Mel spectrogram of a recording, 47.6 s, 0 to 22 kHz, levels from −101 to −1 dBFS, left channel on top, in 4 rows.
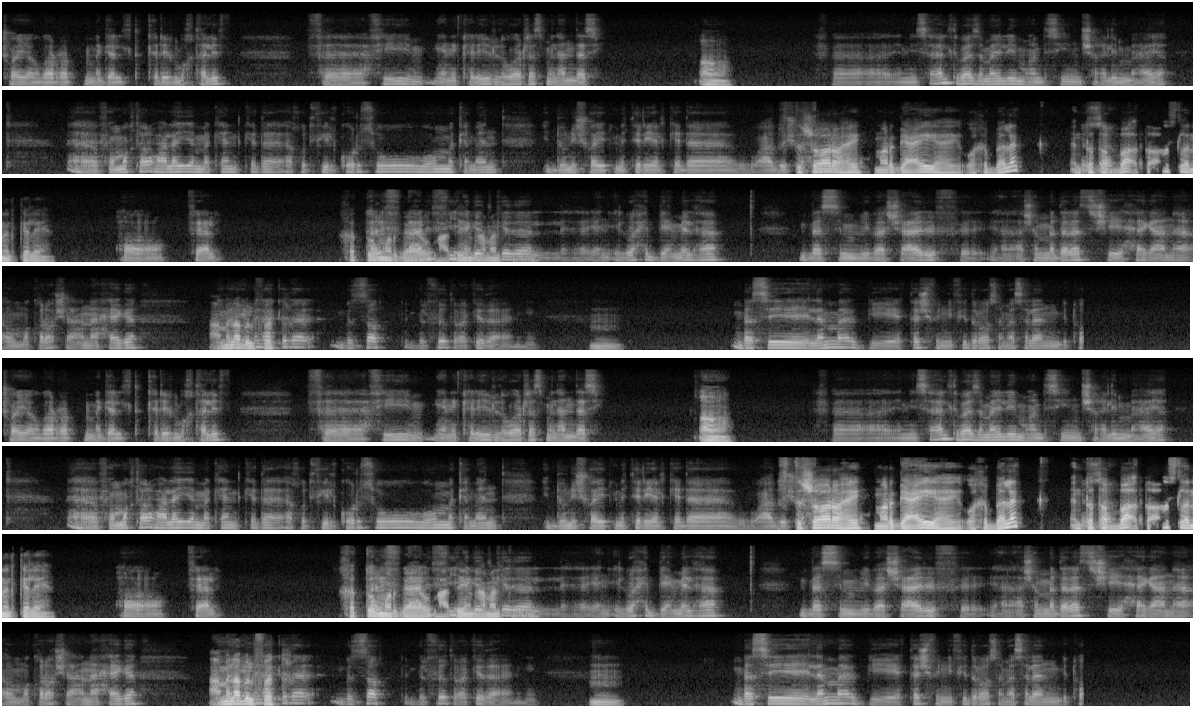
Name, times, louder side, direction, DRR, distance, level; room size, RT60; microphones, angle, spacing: voice 1, 0.0-2.2 2.5-6.0 8.1-11.7 11.9-20.4 22.7-23.1 25.0-26.0 27.5-31.0 31.4-37.4 37.8-41.1 43.0-46.5, right 1 dB, 20° right, 1.7 m, -38 dB
voice 2, 7.0-7.3 19.8-22.1 22.6-24.3 27.2-29.1 37.8-38.4 41.6-41.9, right 6 dB, 80° right, 0.4 m, -26 dB
head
